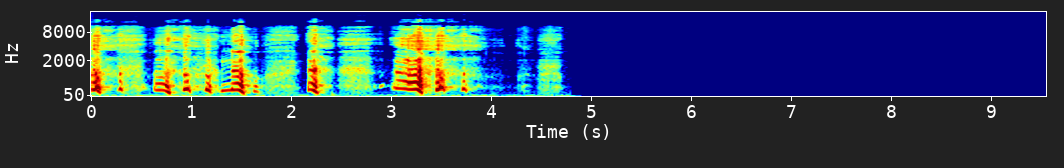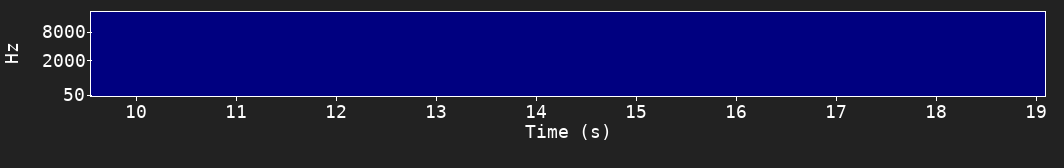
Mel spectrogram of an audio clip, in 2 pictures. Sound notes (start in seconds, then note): 3.0 man weeping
